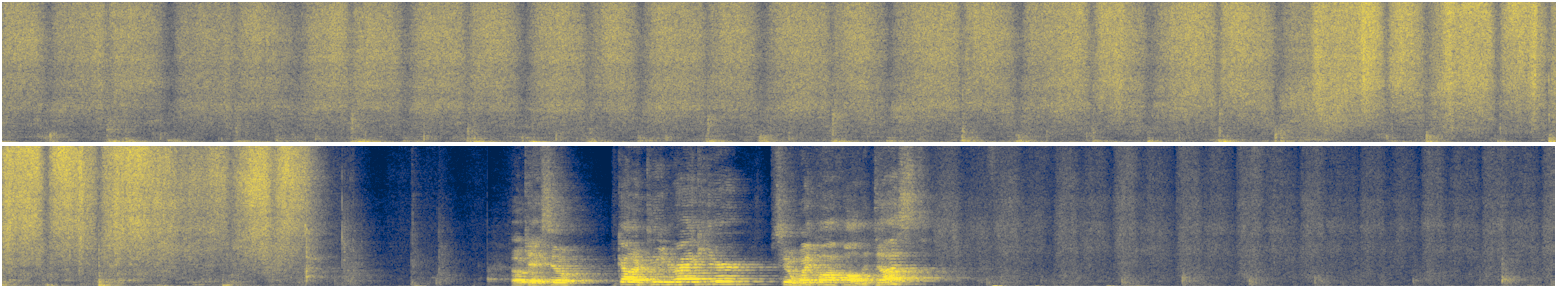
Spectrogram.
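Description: Drywall pole sander rubbing back and forth over a dried joint-compound seam in quick, even strokes, about two a second, stopping a little past halfway. After a short pause comes a brief pitched sound lasting a few seconds, then faint rubbing.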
